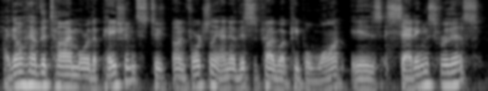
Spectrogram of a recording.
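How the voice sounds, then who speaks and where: A man with a low-pitched voice talks through a gear demonstration as a musician would. His delivery is informal and loosely explanatory, wandering from point to point in a conversational way. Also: a little fast, breathy edge. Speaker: pedal reviewer and musician. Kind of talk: casual gear demonstration talk.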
